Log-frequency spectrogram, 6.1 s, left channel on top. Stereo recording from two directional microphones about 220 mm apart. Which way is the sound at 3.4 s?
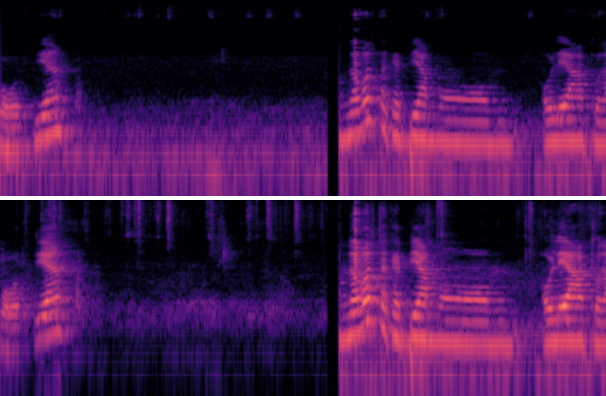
5° left (ahead or behind).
